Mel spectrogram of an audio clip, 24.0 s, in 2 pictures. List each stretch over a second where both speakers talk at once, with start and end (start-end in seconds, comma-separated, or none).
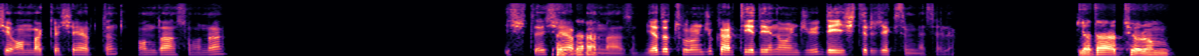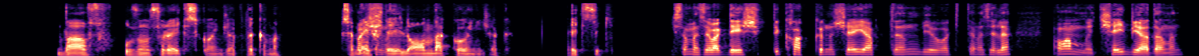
none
